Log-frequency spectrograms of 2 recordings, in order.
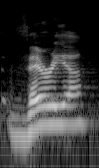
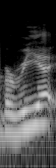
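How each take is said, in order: First: The name begins with a V sound. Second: The name begins with a B sound. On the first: The speaker calls it right. "it's Veria" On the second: The speaker calls it wrong. "it's not Berea"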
